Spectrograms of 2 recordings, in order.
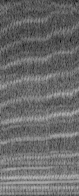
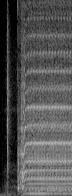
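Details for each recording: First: Battery-powered airless paint sprayer on setting one. Smooth, steady motor whine climbs in pitch, holds, then drops back before spinning down; the motor runs normally. Its intermittent failure to prime or spray comes from the one-way ball valve under the cup filter. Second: Battery-powered airless paint sprayer switched on: a loud, steady buzzing motor hum with a high whine, and no priming or spraying in any switch position. The pump won't prime because the one-way ball valve under the black filter in the cup sticks.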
